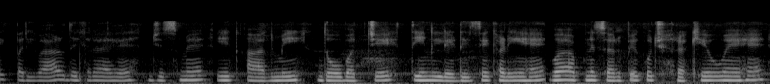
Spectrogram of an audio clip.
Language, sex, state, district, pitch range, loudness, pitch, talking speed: Hindi, female, Maharashtra, Sindhudurg, 180-195 Hz, -31 LUFS, 190 Hz, 165 wpm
